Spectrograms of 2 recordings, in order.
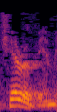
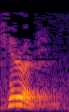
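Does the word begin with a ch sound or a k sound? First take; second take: ch; k. First: The word begins with a ch sound. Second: The word begins with a hard k sound. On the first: The speaker calls it wrong. "rather than how the English word is cherubim" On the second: The speaker calls it right. "It should be cherubim"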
